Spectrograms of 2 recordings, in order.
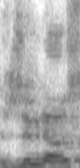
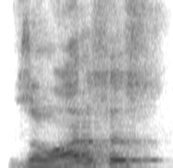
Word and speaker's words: zoonosis: three terms all right is it zunos es zuntic no zoonosis zoonosis zootic right let's go to Wikipedia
